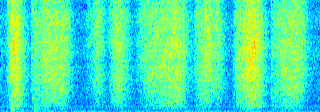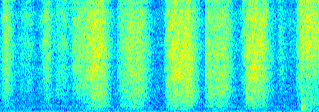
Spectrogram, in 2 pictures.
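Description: Paintbrush bristles scrubbing back and forth over a carved, textured board, a wet brush blending still-wet brown glaze into the grain. The strokes are brisk and even, about two a second.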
